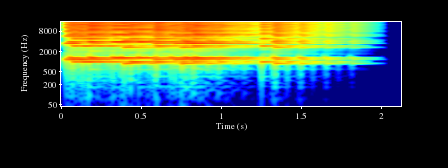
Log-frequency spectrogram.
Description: coin shower

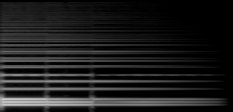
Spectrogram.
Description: inner voice

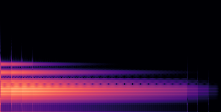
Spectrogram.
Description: gong

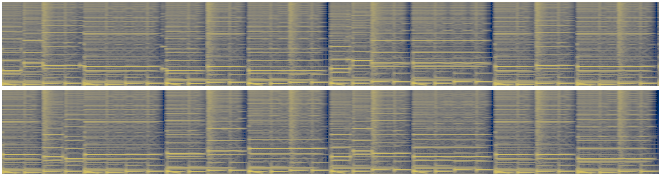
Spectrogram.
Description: bgm street

